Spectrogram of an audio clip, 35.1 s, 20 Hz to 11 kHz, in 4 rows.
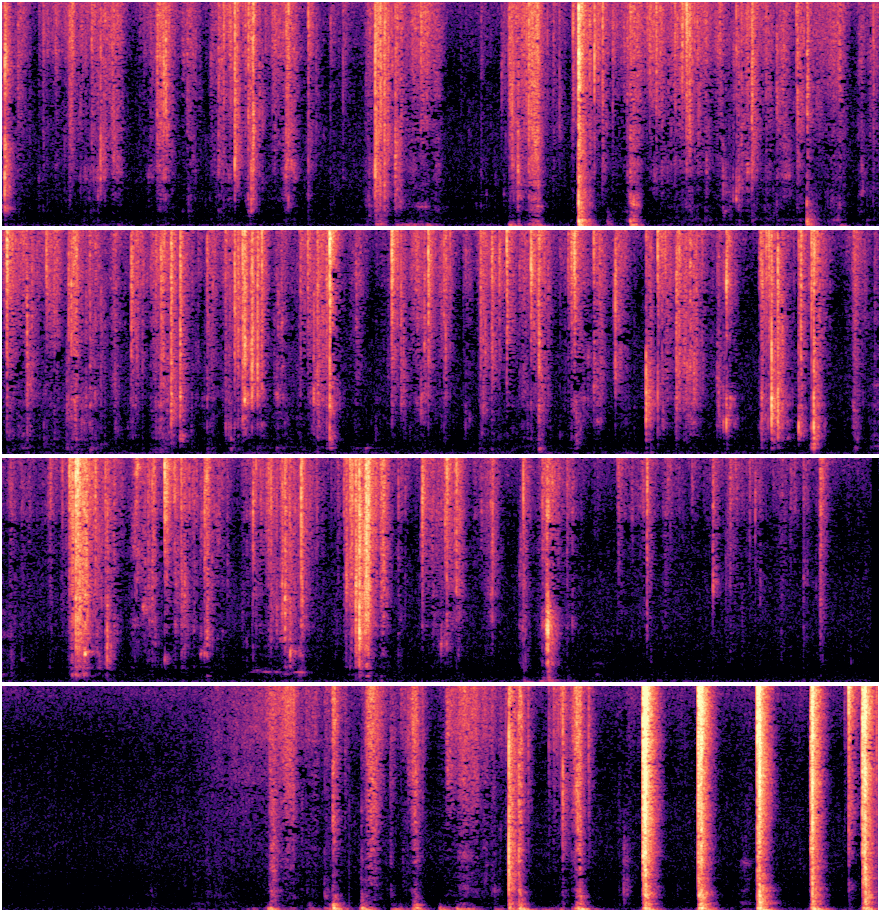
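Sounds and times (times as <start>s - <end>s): slime crackling when kneaded: 0.0s - 17.4s.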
